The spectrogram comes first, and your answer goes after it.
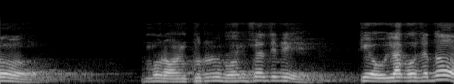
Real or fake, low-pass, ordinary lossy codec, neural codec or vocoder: fake; 7.2 kHz; none; codec, 32 kHz, 1.9 kbps, SNAC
